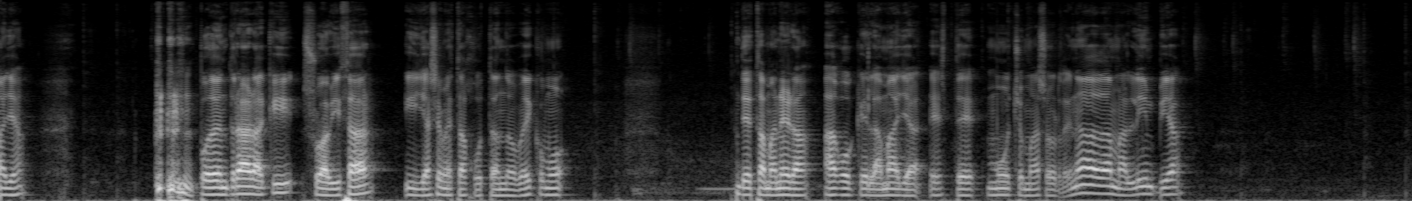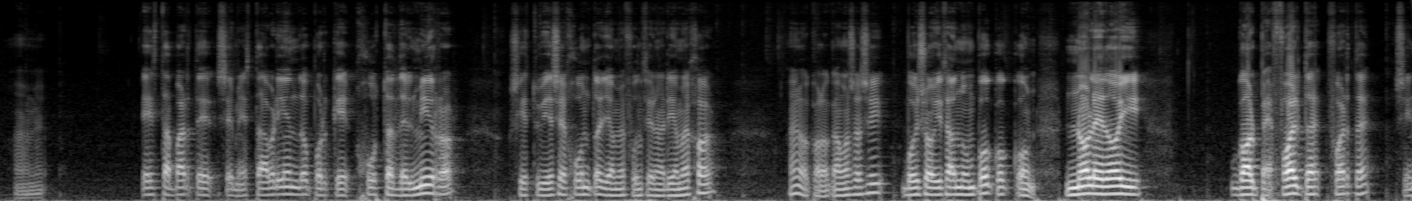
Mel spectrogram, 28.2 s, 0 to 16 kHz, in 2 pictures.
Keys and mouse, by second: 9.0-15.5 middle drag, 13.8-16.5 drag, 13.8-15.5 right drag, 16.1 ctrl+z, 16.5-28.2 middle drag, 19.1-25.0 drag, 19.1-28.2 right drag, 25.1-28.2 drag.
